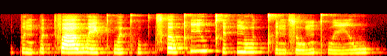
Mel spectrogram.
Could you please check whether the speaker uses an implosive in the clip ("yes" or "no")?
no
